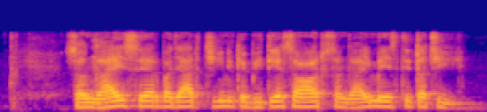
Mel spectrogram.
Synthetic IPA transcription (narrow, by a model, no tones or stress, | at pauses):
səŋɡʱaiseəɾbəd͡ʒaɾt͡ʃinkebʱit̪jesɔɾsəŋɡʱaːimeist̪ʰit̪t͡ʃʰi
